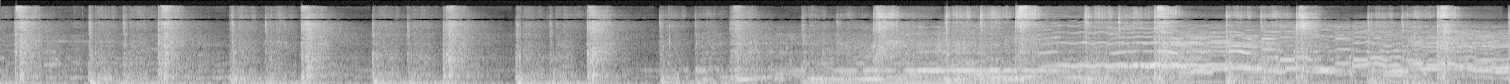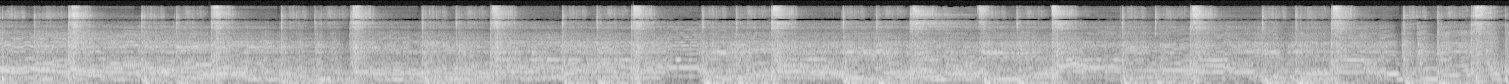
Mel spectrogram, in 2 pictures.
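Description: Live rock band playing through a concert PA: a broken, drum-led opening, then about eight seconds in the full band comes in with a wavering electric guitar lead over bass and drums.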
